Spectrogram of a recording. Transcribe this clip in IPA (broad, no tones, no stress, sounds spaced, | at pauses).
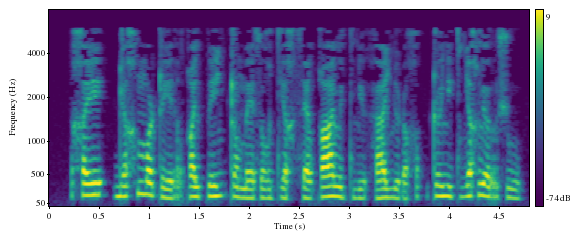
χ e | ɖ ɪ χ m ɔ ʈ e r q a lʲ p e ʎ ʈ ɔ m ɛ s u ʁ tʲ e χ s ɛ lʲ q a l ɵ tʲ lʲ ɵ h a ʎ ɵ ɽ ɵ χ | ʈ ɵ lʲ e tʲ ʎ ɛ χ lʲ ɔ r ʃ u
